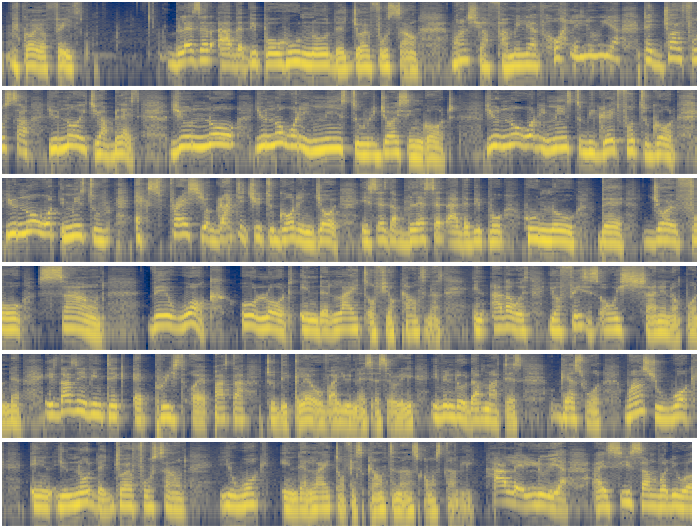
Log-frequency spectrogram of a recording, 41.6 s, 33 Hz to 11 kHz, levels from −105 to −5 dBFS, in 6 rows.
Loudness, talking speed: -18 LUFS, 195 wpm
